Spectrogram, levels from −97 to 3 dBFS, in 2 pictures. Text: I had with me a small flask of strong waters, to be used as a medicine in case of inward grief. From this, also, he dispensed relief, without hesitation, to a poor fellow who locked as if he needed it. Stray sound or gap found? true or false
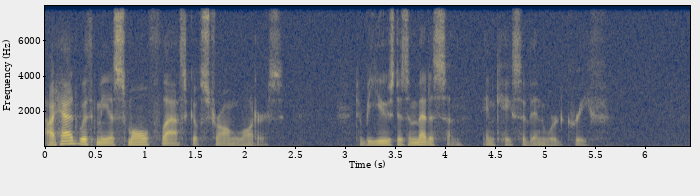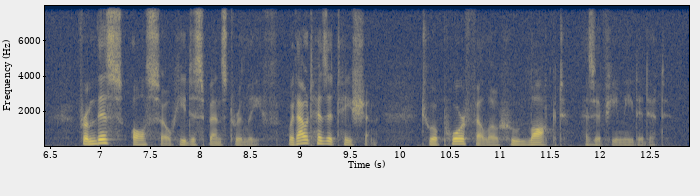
false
